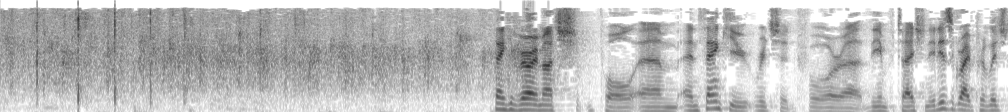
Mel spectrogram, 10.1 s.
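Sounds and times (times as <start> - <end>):
lecture audience applause welcoming the speaker: 0.0 - 5.6
speech: 5.0 - 10.0.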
